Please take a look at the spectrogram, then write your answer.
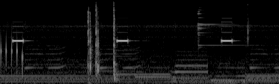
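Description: A Circooter Landturbo electric scooter gives three short, sharp electronic beeps spaced across a couple of seconds, with clicks and a low steady hum in between.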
